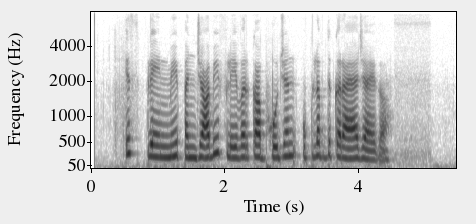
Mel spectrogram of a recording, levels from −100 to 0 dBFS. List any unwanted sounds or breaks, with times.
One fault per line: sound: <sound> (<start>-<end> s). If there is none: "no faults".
no faults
